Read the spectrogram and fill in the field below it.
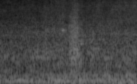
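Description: A bus drives past close by.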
